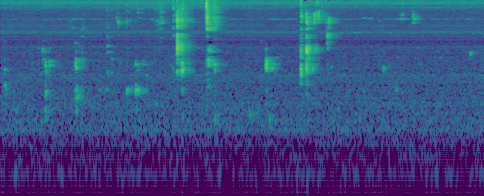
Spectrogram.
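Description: A person chewing a mouthful of pizza sub close to the microphone: faint, irregular mouth clicks and smacks, loudest about two and three seconds in.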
